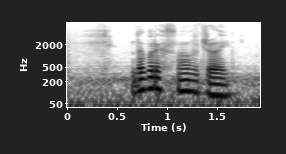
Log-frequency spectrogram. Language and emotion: Russian, positive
